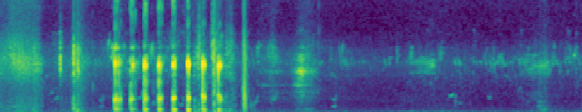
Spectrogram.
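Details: Partridge calling: a rapid burst of about ten harsh, rich clucking notes packed into just over a second, followed by a couple of fainter notes and then near quiet.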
